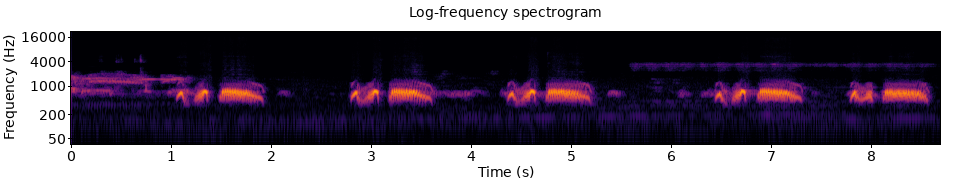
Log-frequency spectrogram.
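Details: Spotted dove cooing to call and provoke other doves: five low, mellow three-part phrases, two short hooting notes and a longer throaty coo, repeated about every two seconds with near silence between.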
